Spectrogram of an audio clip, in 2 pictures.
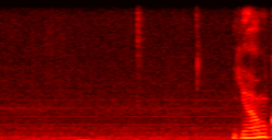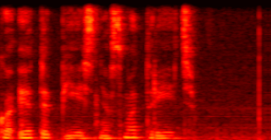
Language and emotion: Russian, neutral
